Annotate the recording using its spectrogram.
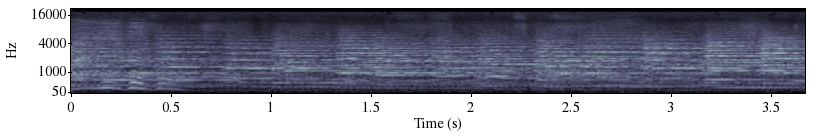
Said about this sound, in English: There you go. That is a peal of bells just... Dorchester Abbey.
